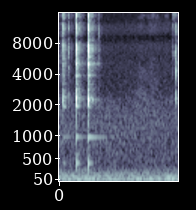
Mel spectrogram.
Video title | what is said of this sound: We are Extremely Very Good Recyclers - Tree Counter Activity | different kind of material it sounds different when we tap it doesn't it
